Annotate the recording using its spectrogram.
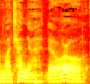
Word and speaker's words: Montaña de Oro: Montaña de Oro. I've got to pronounce it more correctly. After I've noticed you were all using the Inya properly. Yes. So Montaña de Oro is so extensive, and it has so much variety, and it has mountains, of course.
